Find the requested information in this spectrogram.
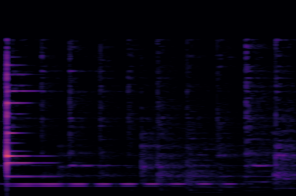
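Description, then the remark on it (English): An old meat cleaver is struck sharply and rings out like a bell, its clear tone lingering as a series of lighter strikes at shifting pitches follows, with no voices. “When I was a boy, I found a meat cleaver in my dad's garage. When I struck it, it made a clear sound like a bell.”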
